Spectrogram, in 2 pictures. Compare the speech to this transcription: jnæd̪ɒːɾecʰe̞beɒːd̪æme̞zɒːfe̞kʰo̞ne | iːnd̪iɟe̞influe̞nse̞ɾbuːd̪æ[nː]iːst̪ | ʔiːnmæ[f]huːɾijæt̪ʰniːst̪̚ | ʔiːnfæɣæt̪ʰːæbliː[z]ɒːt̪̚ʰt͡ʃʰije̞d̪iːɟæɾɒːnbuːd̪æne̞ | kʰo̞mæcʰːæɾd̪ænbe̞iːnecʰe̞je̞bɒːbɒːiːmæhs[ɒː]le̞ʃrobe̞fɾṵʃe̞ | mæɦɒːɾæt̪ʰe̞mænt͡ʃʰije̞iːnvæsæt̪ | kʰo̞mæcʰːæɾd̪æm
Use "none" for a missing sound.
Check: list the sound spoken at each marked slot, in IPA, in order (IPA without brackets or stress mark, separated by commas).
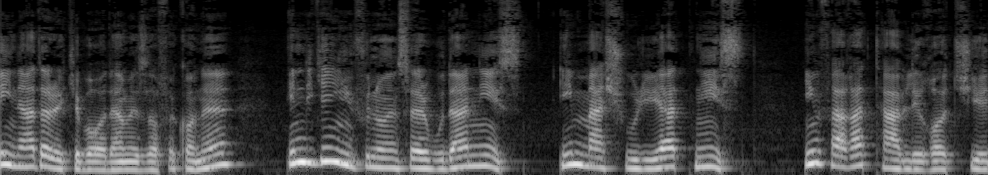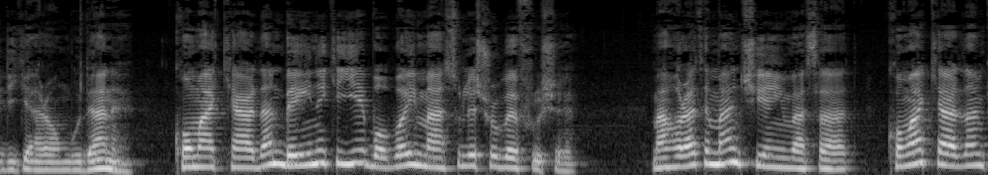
nː, ʃ, ɣ, uː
